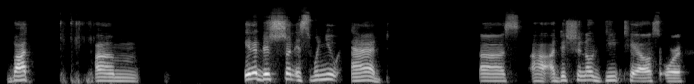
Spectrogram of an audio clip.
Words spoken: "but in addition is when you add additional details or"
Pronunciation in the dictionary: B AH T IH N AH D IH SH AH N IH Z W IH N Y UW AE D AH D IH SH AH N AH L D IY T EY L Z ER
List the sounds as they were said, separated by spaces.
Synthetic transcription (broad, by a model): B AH T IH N AH D IH SH AH N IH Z W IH N Y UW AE D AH D IH SH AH N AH L D IY T EY L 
